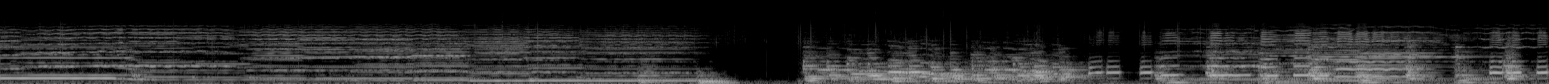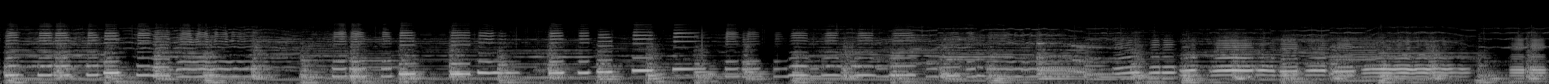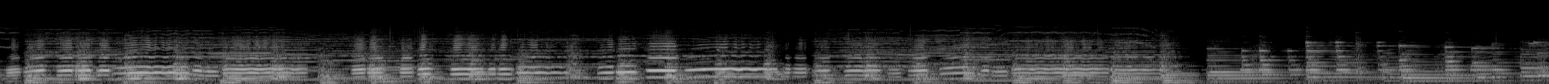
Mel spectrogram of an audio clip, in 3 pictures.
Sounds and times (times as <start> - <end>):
Orchestra: 0.0 - 7.4, 8.0 - 46.4.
